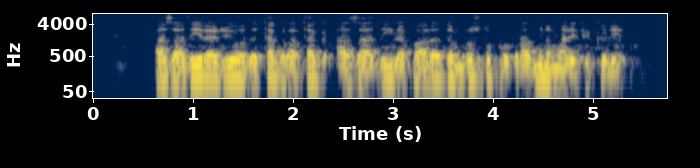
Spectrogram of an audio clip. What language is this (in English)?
Pashto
